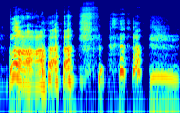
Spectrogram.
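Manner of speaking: loud amused burst of laughter. Real, not acted. Viewer laughing at her Melissa imitation, loud amused laugh. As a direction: laugh at your own impression.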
